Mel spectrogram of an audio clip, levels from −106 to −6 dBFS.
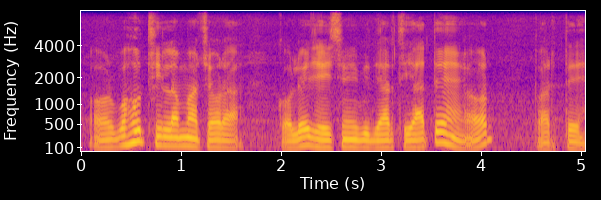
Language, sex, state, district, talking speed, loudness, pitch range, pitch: Hindi, male, Bihar, Muzaffarpur, 155 wpm, -22 LUFS, 105-130 Hz, 110 Hz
